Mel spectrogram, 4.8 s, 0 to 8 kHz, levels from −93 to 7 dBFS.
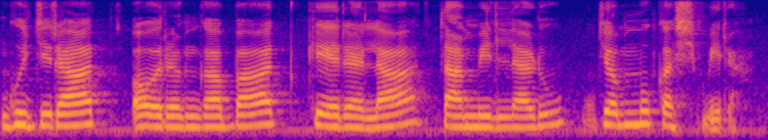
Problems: background sounds at intervals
